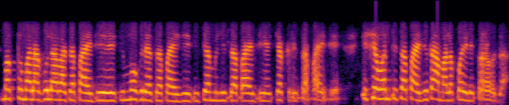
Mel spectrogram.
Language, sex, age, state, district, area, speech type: Marathi, female, 45-60, Maharashtra, Wardha, rural, conversation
